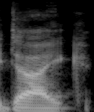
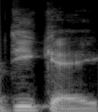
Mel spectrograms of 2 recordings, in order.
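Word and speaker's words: Dike: My number one is Chimeri Dyke, or DK, excuse me. It's spelled Dyke. It's DK for the Tennessee Titans.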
